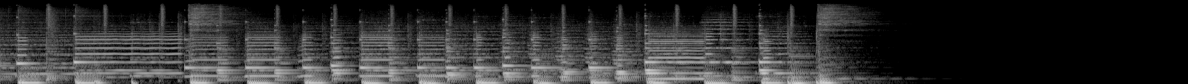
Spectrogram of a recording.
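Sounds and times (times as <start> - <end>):
instrumental music: 0.0 - 9.4.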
